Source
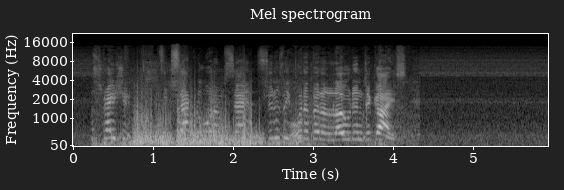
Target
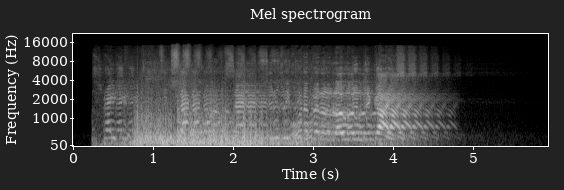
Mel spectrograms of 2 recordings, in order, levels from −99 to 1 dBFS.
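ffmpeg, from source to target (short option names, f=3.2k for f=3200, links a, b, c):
-filter_complex "[0:a]agate=range=-23dB:threshold=-50dB:ratio=16:detection=peak,dynaudnorm=f=100:g=13:m=10.5dB,asplit=2[a][b];[b]aecho=0:1:142|284|426|568|710|852:0.562|0.276|0.135|0.0662|0.0324|0.0159[c];[a][c]amix=inputs=2:normalize=0,volume=-6.5dB"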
